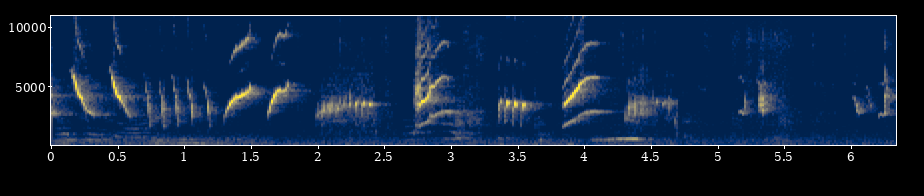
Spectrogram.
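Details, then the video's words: Long-tailed shrike singing, used at home to encourage silent shrikes to respond; fast descending high chips open, followed by rising whistled slurs, buzzy bursts and scratchy notes in a varied, rambling phrase, fading at the end. "CENDET GACOR BAHAN BUNYI ISIAN MELIMPAH CENDET DIAM LANGSUNG NYAUT EFEKTIF CENDET AGAR IKUT BUNYI"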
